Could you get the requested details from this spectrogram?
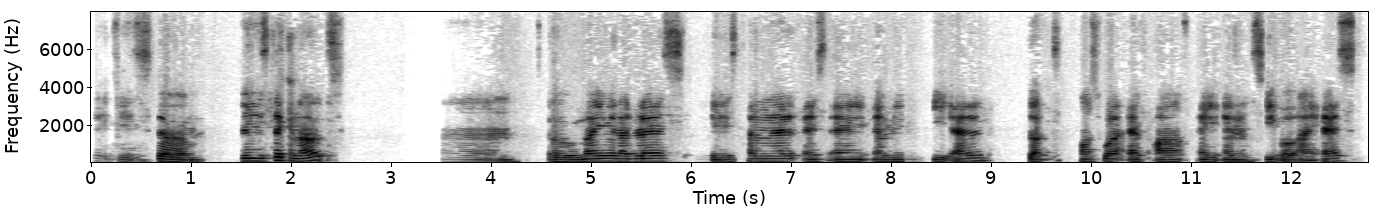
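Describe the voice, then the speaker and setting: A man's voice: medium pitch, slow pace. A man with a French accent answering questions at the end of a technical webinar, hesitant, with many fillers. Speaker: product specialist presenter. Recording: dull lo-fi webinar audio.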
